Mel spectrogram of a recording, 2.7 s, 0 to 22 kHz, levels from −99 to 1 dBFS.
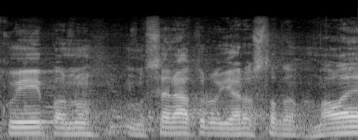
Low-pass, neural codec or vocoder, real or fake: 14.4 kHz; none; real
